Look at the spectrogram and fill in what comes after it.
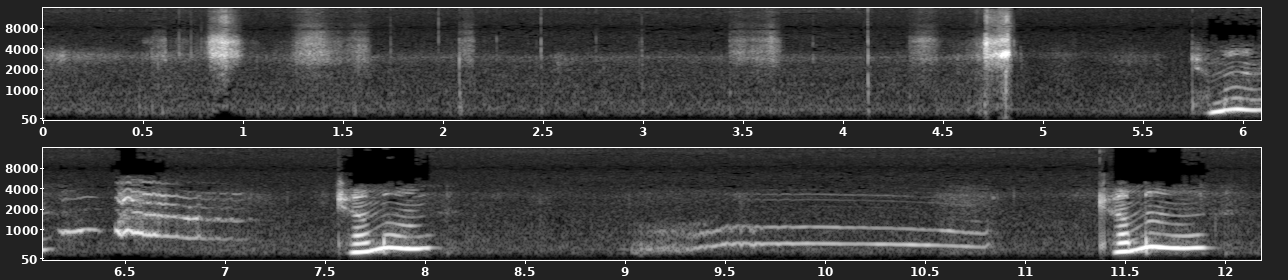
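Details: House cat perched on a laptop, refusing to give up the spot, meowing while a person repeatedly urges it to move; several short rising meows, then one long drawn-out wavering meow and a final rising cry, amid soft coaxing speech.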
